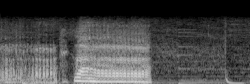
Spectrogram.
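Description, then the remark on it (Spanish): A person imitates dogs and cats fighting, snarling and growling in a rough, throaty burst that swells loudly for under a second, followed by a brief low grunt. “Sientes ese impulso de. De como perros y gatos de.”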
